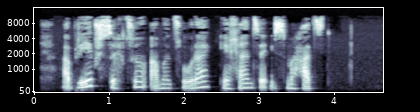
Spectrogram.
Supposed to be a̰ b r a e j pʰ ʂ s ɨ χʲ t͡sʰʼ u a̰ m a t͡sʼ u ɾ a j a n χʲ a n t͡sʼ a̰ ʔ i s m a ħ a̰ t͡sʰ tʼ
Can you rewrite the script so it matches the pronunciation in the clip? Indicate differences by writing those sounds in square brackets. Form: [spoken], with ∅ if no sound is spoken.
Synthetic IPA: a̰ b r [i] e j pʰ ʂ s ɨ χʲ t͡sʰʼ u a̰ m a t͡sʼ u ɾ a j a [∅] χʲ a n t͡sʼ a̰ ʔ i s m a ħ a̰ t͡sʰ tʼ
